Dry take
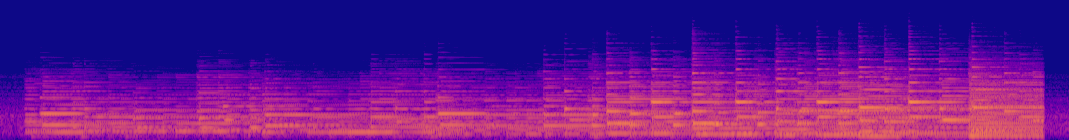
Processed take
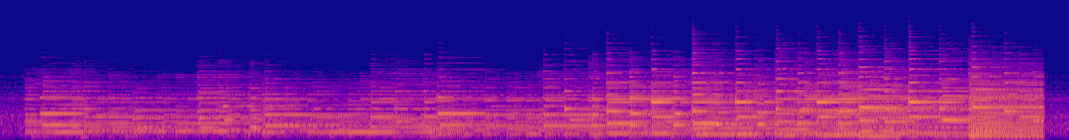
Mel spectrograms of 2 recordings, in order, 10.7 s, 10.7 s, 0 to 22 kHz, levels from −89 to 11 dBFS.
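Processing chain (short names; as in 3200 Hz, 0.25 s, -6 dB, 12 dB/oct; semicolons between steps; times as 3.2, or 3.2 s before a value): bell 1300 Hz +8 dB 0.2 oct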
